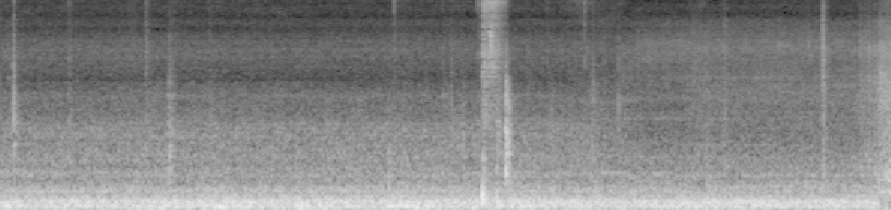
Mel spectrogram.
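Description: Low, steady rumble of a passenger train heard from inside the carriage as it rolls slowly along the station platform, with one brief sharp noise about five seconds in.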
